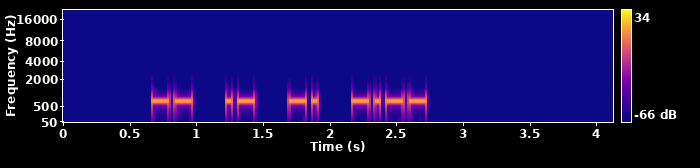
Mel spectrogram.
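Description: Morse code tone sending the word "MANY" at 28 wpm with widened (2x Farnsworth) spacing between letters: four groups of beeps on one steady pitch, dah-dah, di-dah, dah-dit, dah-di-dah-dah, lasting about two seconds. This is the repeat of the word after it has been spoken.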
